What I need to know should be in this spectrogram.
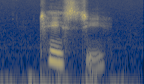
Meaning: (adjective) 1. Having a pleasant or satisfying flavor 2. Having or showing good taste; tasteful 3. Appealing; when applied to persons, sexually appealing 4. Skillful; highly competent
- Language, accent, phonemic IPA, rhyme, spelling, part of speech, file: English, US, /ˈteɪsti/, -eɪsti, tasty, adjective / noun, En-us-tasty.ogg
